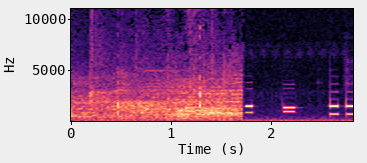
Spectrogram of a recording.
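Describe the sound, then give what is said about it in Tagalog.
Touch-tone beeps from a telephone being dialed to place a call: four short, clear tones follow a stretch of murmuring voices and background chatter. “Tawagan ko nga.”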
